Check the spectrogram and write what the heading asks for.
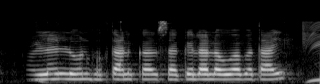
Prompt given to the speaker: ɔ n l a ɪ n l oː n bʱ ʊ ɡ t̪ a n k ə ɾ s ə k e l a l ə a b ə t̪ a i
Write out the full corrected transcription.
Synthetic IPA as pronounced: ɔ n l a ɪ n l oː n bʱ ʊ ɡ t̪ a n k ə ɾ s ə k e l a l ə a b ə t̪ a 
